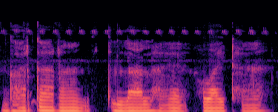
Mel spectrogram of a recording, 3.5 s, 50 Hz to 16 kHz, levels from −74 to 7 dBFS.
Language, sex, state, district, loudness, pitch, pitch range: Hindi, male, Jharkhand, Palamu, -17 LUFS, 100 Hz, 100-105 Hz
